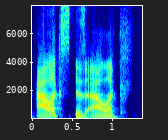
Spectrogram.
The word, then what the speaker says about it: Alex: It, but Alex is Alec and Murdaugh is Murdoch. So that's just how South Carolina rolls.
